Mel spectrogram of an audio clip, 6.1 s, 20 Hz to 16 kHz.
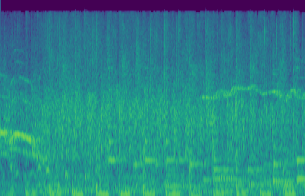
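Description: Studio audience applause over upbeat music from a Roland XP-80 synthesizer keyboard, with a steady beat and held synth notes coming in about two seconds in. A voice calls out excitedly at the start.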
